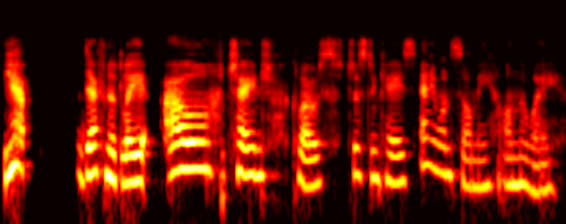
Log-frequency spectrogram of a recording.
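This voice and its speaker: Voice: medium pitch, a little slow, natural voice. Wary, earnest young roommate played by a woman. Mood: sheepish, agreeable. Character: anxious, suspicious young roommate Christopher, grave-robbing lab partner. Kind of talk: naturalistic audio drama acting.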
